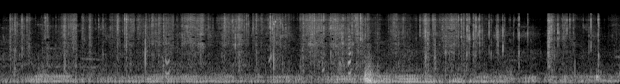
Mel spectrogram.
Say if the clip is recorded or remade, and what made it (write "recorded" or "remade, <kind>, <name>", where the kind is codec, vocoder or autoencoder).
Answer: recorded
